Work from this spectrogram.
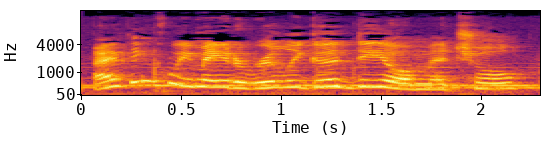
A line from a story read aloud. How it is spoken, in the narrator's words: said, grinning happily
